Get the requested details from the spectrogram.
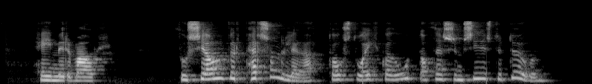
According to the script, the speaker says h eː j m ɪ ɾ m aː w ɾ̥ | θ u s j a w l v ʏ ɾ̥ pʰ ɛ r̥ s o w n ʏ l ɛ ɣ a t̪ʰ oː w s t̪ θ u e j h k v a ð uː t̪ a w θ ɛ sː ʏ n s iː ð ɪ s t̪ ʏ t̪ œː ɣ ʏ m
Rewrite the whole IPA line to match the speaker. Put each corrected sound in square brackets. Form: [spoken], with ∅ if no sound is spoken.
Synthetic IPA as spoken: h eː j m ɪ ɾ m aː w ɾ̥ | θ u s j a w l v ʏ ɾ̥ pʰ ɛ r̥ s o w n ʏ l ɛ ɣ a t̪ʰ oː w s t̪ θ u e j h k v a ð uː t̪ a w θ ɛ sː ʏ [m] s iː ð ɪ s t̪ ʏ t̪ œː ɣ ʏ m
